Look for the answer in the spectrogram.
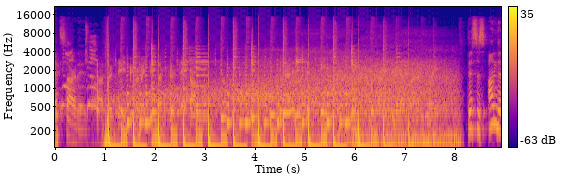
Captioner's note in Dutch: Jet opstijgen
